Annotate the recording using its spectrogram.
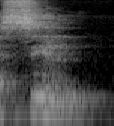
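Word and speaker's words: coel: तो एक वर्ड आएगा सीओई एल लिखते हैं कोयल पढ़ते हैं सिल व साइलेंट है इसे पढ़ेंगे सिल सिल का मतलब होता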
